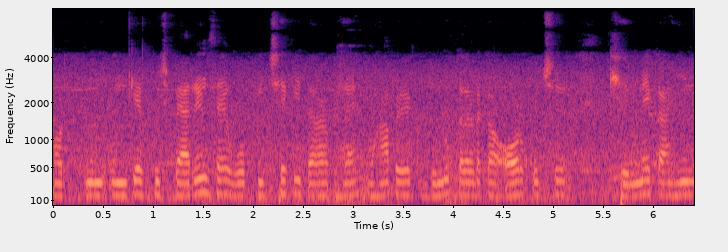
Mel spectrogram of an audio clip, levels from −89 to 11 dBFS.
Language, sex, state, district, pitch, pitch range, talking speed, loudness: Hindi, male, Chhattisgarh, Raipur, 150 Hz, 145-155 Hz, 205 wpm, -16 LUFS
